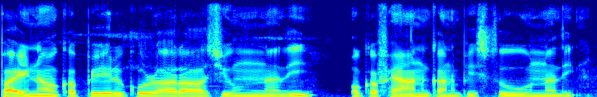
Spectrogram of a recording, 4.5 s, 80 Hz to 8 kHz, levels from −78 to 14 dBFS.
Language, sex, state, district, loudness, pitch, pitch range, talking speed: Telugu, male, Telangana, Mahabubabad, -21 LUFS, 105 Hz, 100-110 Hz, 135 wpm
